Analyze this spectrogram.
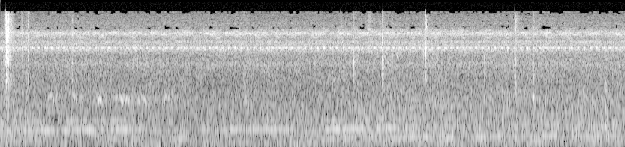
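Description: Crickets trilling steadily in the background, with a faint low hum and a few soft clicks.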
